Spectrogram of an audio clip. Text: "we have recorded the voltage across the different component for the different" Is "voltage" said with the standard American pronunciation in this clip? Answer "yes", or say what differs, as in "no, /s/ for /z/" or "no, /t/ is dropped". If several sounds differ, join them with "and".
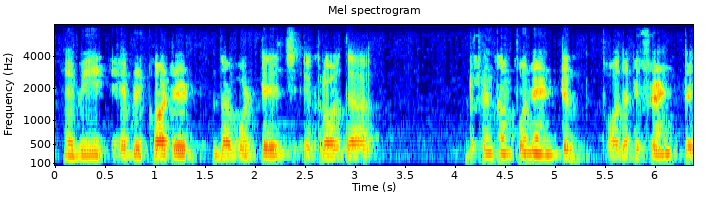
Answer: no, /l/ is dropped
